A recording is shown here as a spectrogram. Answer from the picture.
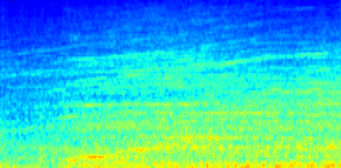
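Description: Cinematic trailer soundtrack: a loud, steady low rumble under a thin tone that slowly rises in pitch.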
